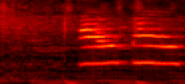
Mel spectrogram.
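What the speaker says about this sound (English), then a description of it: "this music really sounds like cats" Pokemon Blue game music with chiptune tones that sound like cats meowing. Two bright, wavering meow-like notes come in close succession over a low bass line.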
